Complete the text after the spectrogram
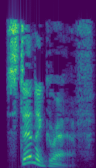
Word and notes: stenograph: British English

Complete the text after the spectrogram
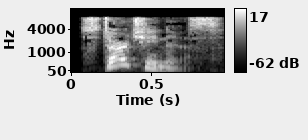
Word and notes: starchiness: British English

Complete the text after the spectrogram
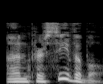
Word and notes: unperceivable: British English

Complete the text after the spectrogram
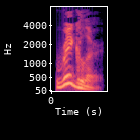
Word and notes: wriggler: British English

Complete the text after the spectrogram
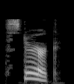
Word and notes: stirk: British English

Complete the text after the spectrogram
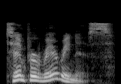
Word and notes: temporariness: British English

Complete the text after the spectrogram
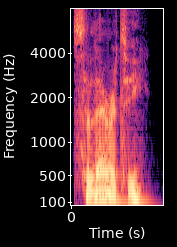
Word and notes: celerity: British English

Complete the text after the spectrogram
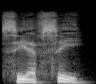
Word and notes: cfc: British English

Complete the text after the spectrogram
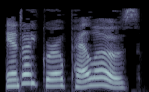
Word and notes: antigropelos: British English

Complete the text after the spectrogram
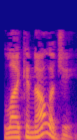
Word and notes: lichenology: British English

